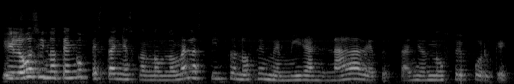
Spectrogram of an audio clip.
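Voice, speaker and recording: A woman's voice: on the high side, brisk. A woman in her thirties with a Mexican Spanish accent, hosting a cooking livestream and chatting casually with her viewers, giggling often. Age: 30s. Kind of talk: casual live chat with viewers.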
